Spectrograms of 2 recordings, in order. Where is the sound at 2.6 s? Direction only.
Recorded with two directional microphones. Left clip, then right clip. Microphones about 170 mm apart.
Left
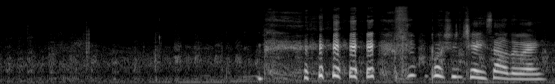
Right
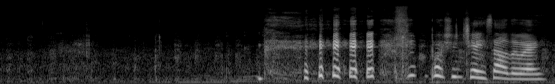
20° left (ahead or behind).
